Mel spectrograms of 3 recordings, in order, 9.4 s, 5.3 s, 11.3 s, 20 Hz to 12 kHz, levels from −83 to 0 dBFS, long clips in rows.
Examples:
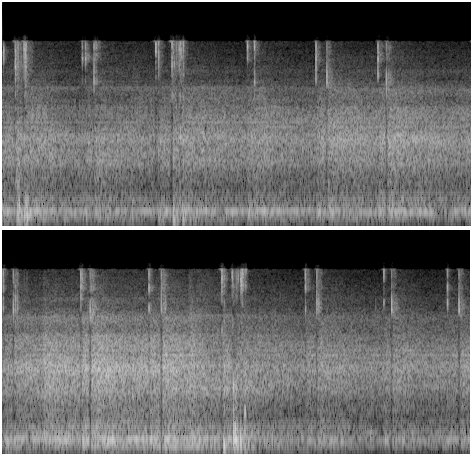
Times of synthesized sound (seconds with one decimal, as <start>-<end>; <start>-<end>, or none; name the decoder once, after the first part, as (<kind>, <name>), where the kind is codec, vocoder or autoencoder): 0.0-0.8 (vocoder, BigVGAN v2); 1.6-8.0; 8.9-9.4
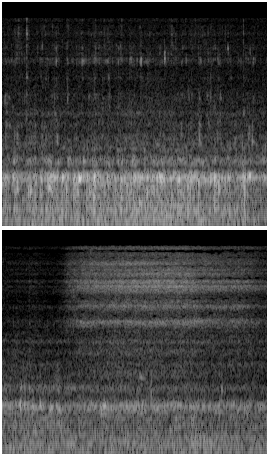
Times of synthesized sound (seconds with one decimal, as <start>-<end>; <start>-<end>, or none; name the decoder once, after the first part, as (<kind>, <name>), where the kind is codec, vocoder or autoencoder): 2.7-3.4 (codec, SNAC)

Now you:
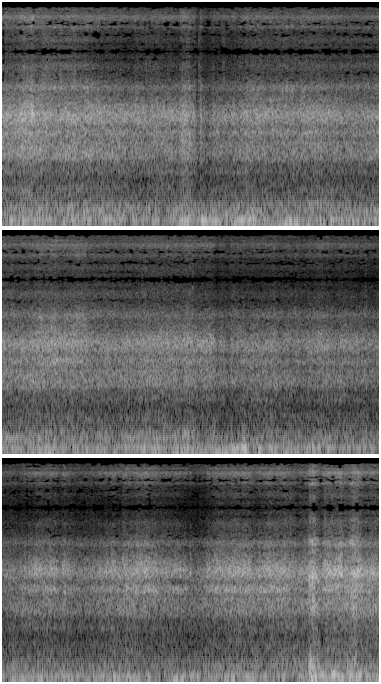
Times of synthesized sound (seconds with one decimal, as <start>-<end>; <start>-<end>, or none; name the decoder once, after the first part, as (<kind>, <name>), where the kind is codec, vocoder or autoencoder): none

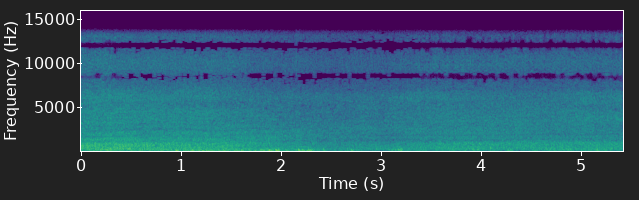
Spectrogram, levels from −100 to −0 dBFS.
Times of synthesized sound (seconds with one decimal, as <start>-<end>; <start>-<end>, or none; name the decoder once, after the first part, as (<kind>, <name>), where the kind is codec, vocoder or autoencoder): 0.0-0.4 (vocoder, BigVGAN v2); 3.4-5.4

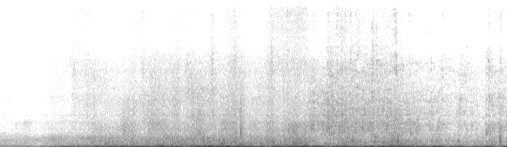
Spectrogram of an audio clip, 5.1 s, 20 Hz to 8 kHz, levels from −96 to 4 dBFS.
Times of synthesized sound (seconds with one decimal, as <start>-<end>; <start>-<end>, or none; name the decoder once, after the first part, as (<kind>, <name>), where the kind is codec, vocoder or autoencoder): 0.0-3.1 (autoencoder, DAC-VAE)

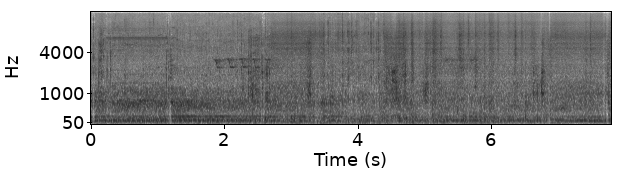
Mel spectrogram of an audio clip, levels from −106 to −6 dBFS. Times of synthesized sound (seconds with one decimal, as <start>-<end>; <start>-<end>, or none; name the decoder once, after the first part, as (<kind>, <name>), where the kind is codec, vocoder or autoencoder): 2.7-3.5 (autoencoder, DAC-VAE); 4.4-7.8

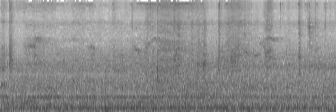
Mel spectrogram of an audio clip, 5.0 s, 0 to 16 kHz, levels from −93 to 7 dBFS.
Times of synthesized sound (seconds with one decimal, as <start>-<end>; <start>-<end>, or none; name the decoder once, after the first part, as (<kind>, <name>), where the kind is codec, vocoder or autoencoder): 0.0-2.0 (codec, SNAC)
